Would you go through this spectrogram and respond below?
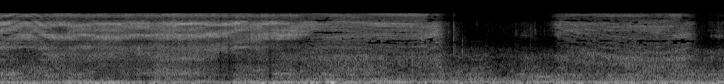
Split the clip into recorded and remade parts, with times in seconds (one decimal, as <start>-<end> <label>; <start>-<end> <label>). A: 0.0-0.5 recorded; 0.5-3.0 remade; 3.0-7.2 recorded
